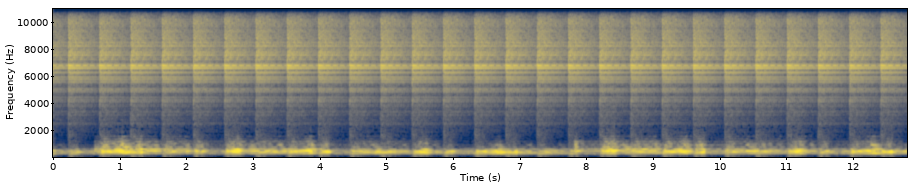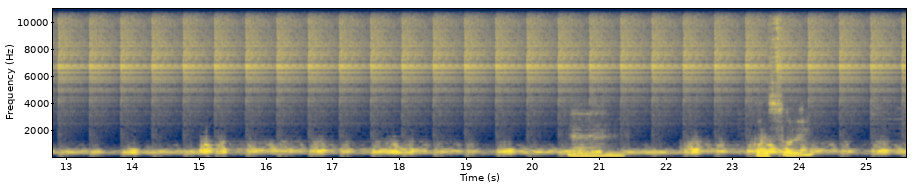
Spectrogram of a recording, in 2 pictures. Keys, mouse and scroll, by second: 0.4 Up, 2.5 Down, 2.9 Down, 3.6 Up, 4.0 Up, 4.6 Up, 8.4 Home, 8.5-11.2 Up.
